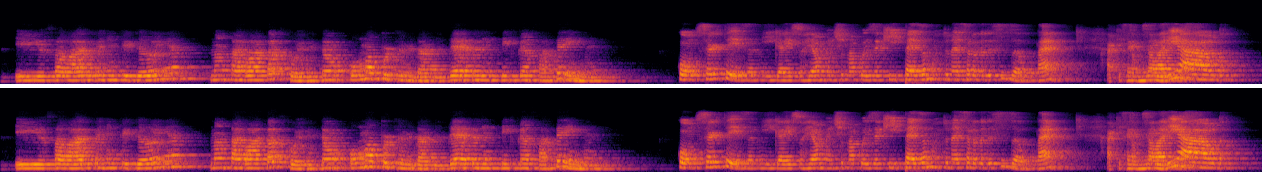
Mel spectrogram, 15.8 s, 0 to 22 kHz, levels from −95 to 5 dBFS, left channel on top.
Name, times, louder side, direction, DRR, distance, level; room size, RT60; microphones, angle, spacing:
voice 1, 0.2-2.3 2.6-7.5 14.1-14.6, right 1 dB, 45° right, -3 dB, 1.5 m, -23 dB
voice 2, 8.5-13.2 13.5-15.3, right 1 dB, 15° right, 0 dB, 1.0 m, -24 dB
8.3 x 6.2 x 7.3 m, 1.0 s
head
